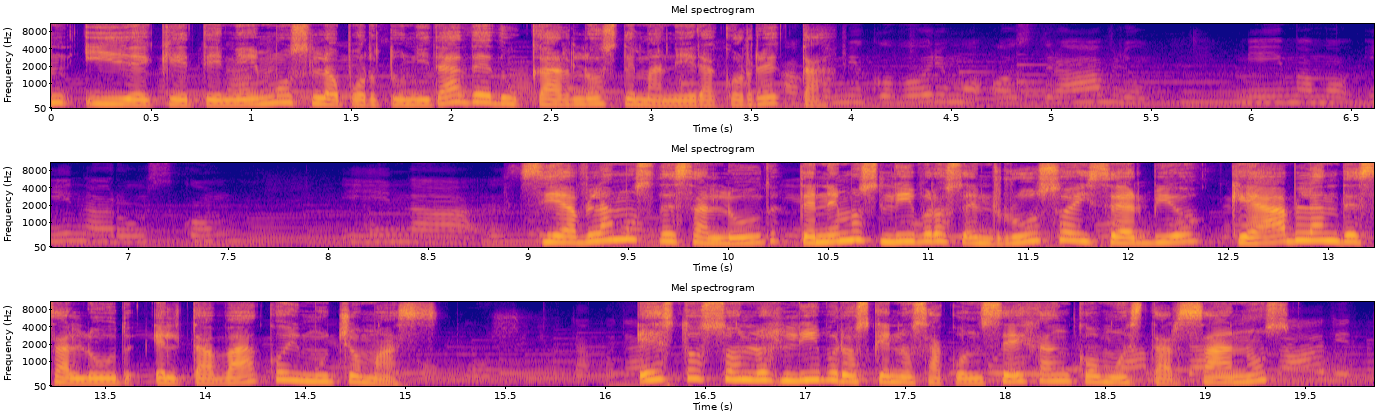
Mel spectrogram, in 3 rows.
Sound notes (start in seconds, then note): 4.1 Hablando idioma extranjero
